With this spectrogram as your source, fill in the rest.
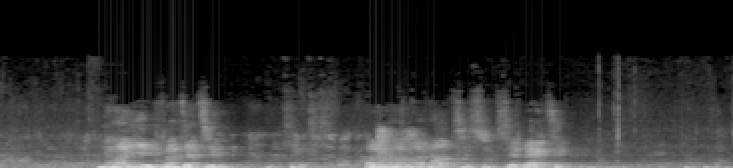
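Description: A man speaks into a microphone, heard over loudspeakers.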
